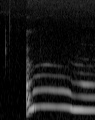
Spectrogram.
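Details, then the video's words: Wolf at night, a single howl starting abruptly, holding a smooth steady tone, then dipping slightly lower and sustaining. "wolves at night time"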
